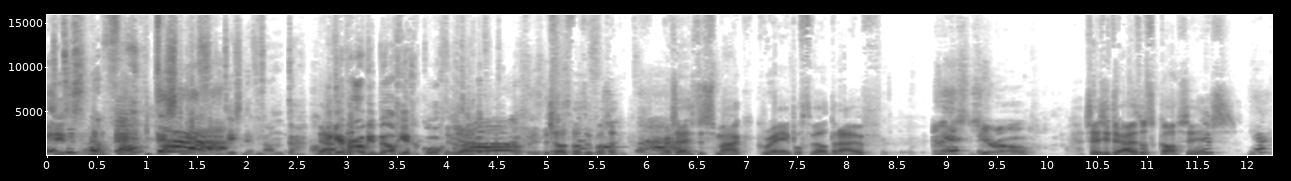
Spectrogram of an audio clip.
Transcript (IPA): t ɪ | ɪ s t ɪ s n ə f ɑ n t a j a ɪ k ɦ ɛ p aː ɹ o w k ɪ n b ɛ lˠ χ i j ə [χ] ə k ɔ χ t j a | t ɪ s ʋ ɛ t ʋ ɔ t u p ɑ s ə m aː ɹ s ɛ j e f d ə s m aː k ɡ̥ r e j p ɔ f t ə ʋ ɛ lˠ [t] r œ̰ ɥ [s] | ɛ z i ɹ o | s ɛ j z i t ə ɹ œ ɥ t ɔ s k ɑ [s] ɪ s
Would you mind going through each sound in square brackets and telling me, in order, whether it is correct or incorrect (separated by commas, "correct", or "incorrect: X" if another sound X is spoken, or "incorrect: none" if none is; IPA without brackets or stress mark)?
correct, incorrect: d, incorrect: f, correct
